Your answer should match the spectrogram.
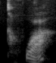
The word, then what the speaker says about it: trois: nasalized so it's ah the x the s aren't pronounced so we have de trois dis notice the t isn't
